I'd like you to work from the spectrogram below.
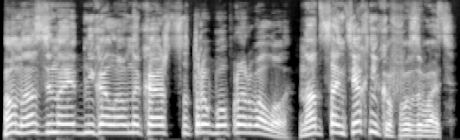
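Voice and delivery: high, fast yapping; yappy small dog. A narrator's reading. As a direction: yap it like a lapdog. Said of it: "протявкала директриса".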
